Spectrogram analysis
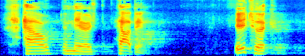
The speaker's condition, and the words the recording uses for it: Down syndrome. Listen closely over these 9 minutes.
